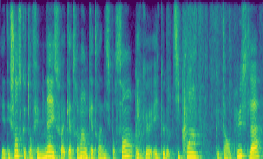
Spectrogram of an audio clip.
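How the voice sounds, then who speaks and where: Mellow-voiced woman coach, chatty. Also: medium pitch, fast talker, a little hiss or hum. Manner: chatty, keeps checking in with "ok?"; digressive, with restarts. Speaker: spiritual relationship coach. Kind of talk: casual teaching monologue.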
